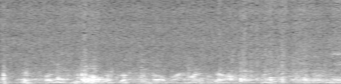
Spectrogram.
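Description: Near silence, with faint rustling and handling of a full-head monkey mask being pulled on over the head.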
